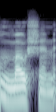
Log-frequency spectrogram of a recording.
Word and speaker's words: Moschen: Michael Motion, and it's not spelled like motion. The word motion. It's Moschen.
